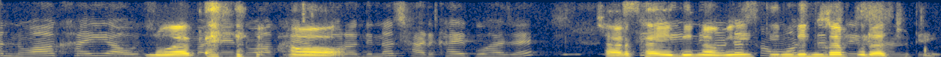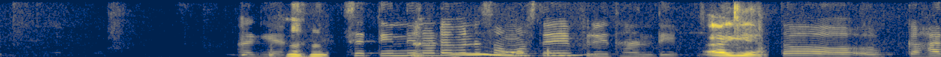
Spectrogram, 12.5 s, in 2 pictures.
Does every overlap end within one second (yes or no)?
no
